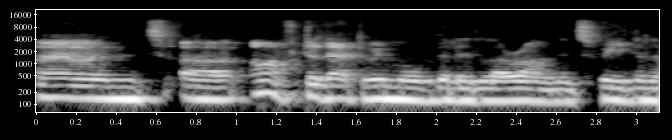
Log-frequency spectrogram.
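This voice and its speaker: A man's voice comes across as somewhat breathy. He keeps a moderate pace. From Austria, Vienna. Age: 40s. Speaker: crochet designer and blogger. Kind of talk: interview. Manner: halting, many repetitions.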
